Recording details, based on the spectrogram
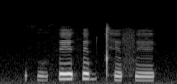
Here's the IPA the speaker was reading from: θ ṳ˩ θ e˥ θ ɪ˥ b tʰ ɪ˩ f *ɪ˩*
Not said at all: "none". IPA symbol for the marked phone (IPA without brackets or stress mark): ɪ˩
